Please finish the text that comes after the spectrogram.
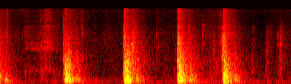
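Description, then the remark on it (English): Four dull, muffled thumps of a hammer striking a bed, spaced about half a second apart in an uneven rhythm, each a soft low impact with a short decay and no talking. “Yeah, I'm just hitting it on my bed.”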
